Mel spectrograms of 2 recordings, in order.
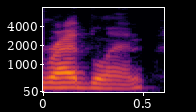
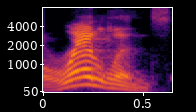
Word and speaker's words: Redland: of um homestead and redland you pronounce it correctly most people go redlands i could know red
